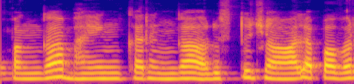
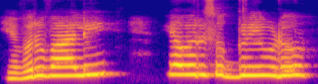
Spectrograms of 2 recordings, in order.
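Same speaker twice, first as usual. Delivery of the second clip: higher, bewildered asking of who is who; puzzled questions; 8 semitones higher than usual. Acted. Storyteller to children, acting out Rama's confusion, puzzled and higher. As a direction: sound baffled, pitch up on each question. Rama cannot tell brothers apart.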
